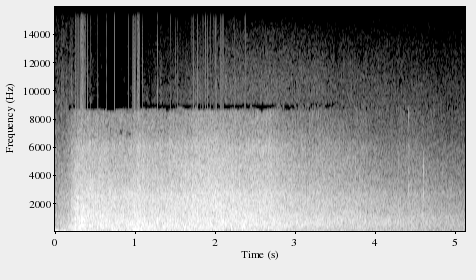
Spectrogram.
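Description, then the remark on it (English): A loud, continuous roar of crashing ocean surf as a comet strikes the ocean, with a broad rushing wash of water, surging in strongly at the start and slowly easing off over several seconds; no voices. “All anyone could see was shadow and fire as the heavenly object, a comet no less, struck the ocean.”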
